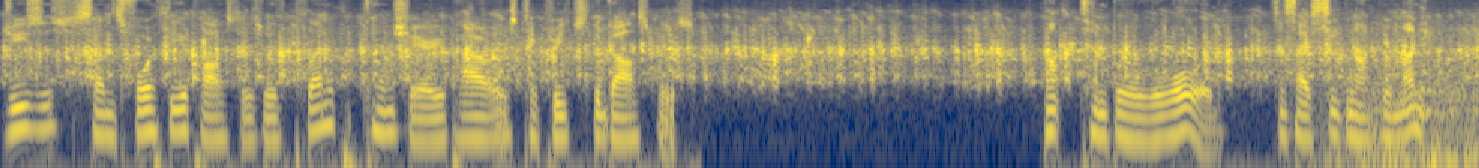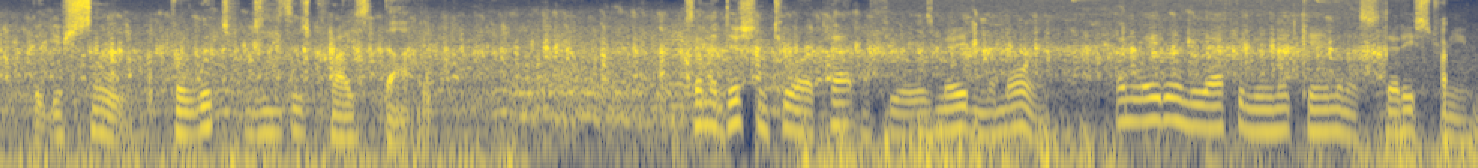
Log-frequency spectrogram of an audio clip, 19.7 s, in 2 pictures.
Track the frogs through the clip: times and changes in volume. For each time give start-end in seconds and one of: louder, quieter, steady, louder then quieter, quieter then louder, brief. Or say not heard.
0.0-19.5 steady.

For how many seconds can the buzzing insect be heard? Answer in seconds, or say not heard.
11 s.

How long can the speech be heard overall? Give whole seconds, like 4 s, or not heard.
16 s.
